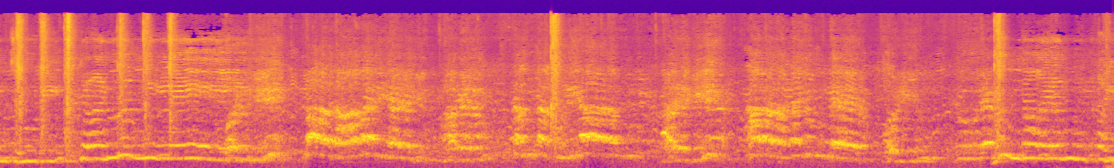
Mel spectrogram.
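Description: Group of men singing an Onamkali folk song in chorus, with a few sharp hand claps in the first three seconds and single claps around the middle and near the end.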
